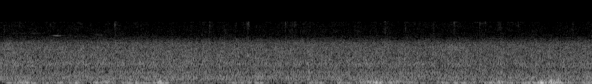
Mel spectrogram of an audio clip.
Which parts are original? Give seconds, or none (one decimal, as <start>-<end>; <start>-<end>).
none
